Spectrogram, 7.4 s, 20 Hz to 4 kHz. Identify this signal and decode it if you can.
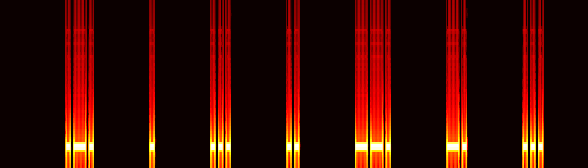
Morse code, heard as a keyed tone, about 25 wpm, spaced as for 10 wpm, 550 Hz. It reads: RESIGNS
